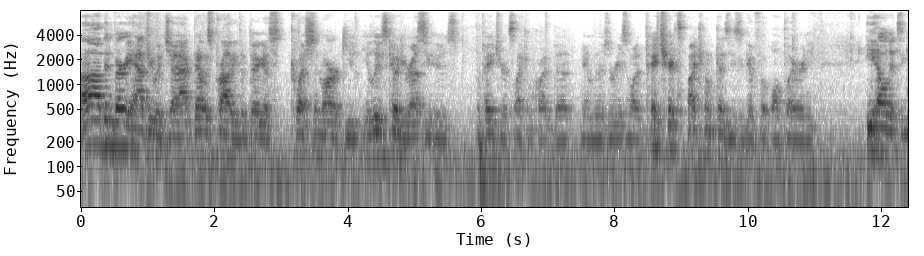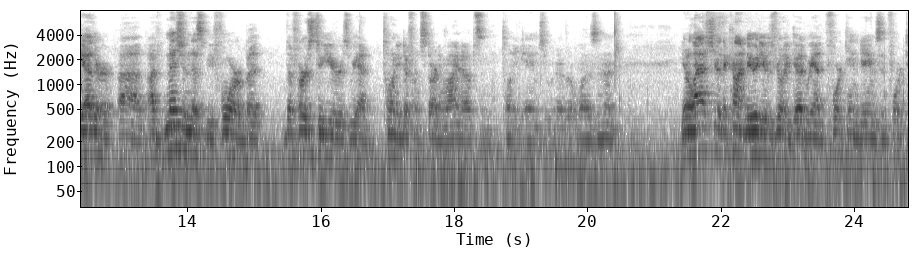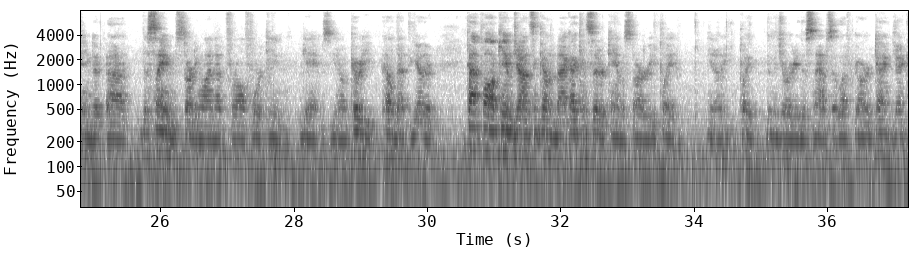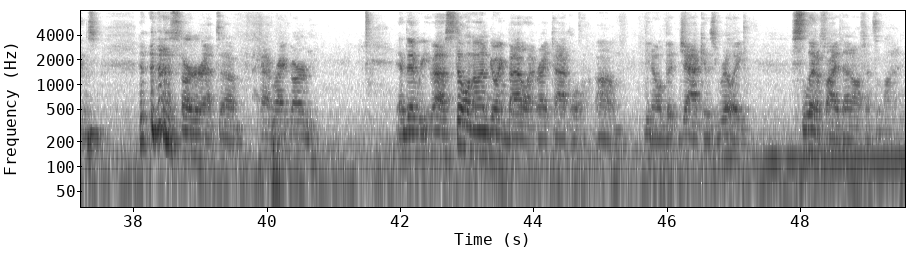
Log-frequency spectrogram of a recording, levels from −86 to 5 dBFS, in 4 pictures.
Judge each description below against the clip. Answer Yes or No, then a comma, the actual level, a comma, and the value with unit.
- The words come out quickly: No, average, 190 wpm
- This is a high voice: No, low, 110 Hz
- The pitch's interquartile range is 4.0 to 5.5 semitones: No, average, 2.9 semitones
